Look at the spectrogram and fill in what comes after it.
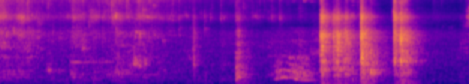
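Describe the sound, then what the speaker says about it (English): Water splashing and running as a cooking pot is rinsed to clear out small stones, with irregular loud sloshes and clanks building toward the end over a soft background. "Don't forget to rinse my pot because of the small stones."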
